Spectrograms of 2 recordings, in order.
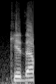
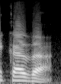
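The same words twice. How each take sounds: First: "কেদা" with an e in the first syllable; Egyptian dialect form. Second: "কাদা" with a long a in the first syllable; standard Arabic form. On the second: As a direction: say formal "কাদা", open first vowel. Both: Shown as a demonstration. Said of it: "কেদা মানে কাদা".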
